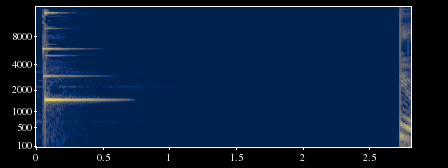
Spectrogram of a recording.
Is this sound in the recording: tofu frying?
no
